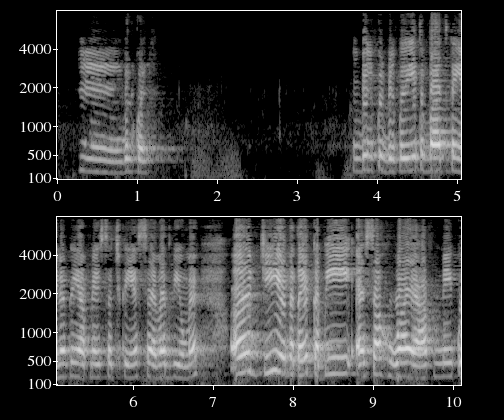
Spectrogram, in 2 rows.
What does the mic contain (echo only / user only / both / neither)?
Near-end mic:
echo only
